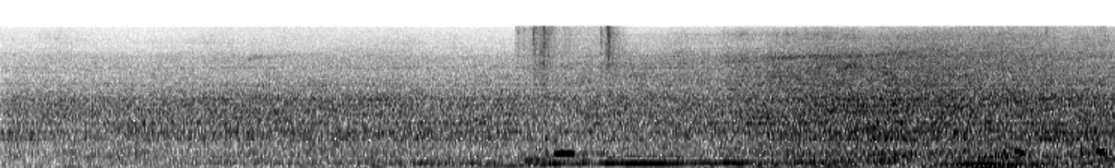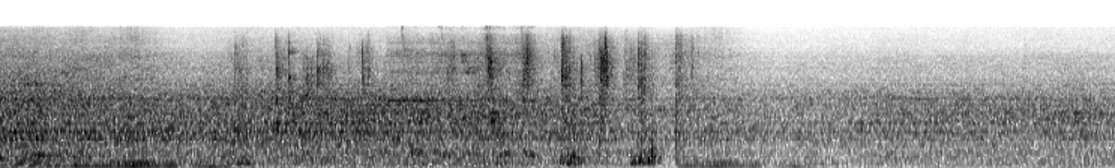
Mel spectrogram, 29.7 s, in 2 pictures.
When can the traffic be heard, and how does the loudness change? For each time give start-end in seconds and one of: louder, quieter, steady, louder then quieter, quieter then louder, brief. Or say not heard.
0.0-29.6 louder then quieter.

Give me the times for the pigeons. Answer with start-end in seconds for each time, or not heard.
6.8-8.3, 12.9-14.8, 20.0-22.0.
